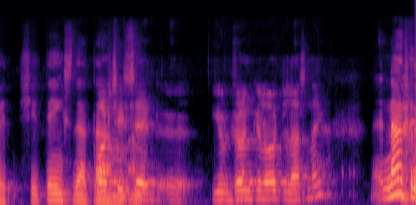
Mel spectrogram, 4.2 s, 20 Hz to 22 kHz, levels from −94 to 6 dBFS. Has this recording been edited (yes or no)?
no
